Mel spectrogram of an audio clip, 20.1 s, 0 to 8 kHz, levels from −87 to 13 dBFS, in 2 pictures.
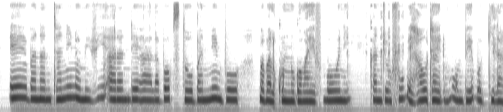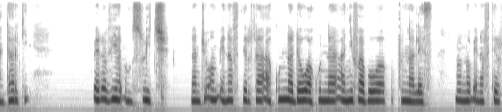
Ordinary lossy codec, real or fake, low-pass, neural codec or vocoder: none; real; 7.2 kHz; none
